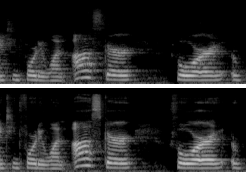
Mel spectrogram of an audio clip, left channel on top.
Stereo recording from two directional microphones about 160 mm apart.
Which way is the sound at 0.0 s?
15° right (ahead or behind).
